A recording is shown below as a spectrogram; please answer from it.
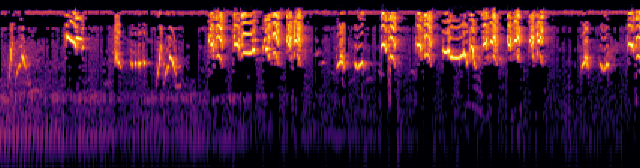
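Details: Oriental magpie-robin lure song to provoke other birds: a rapid, steady stream of bright whistled and chattering notes repeated many times a second, after a faint low hum at the start.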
